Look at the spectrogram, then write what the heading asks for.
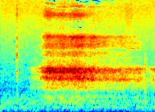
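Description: A deep breath is drawn in through the nose: a faint start swells into a steady, airy nasal rush that holds to the end at low level, with no talking over it.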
